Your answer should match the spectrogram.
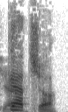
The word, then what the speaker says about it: gacha: Or, I guess, is it gacha or gacha? – It's a gacha. Gotcha. – Okay, I didn't know how to pronounce it because I always I just think of it as a gacha game. we hook you, we gotcha now. – It comes from gachapon.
